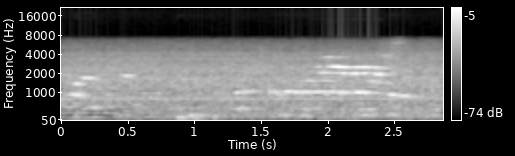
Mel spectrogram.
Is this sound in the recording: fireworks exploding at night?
no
